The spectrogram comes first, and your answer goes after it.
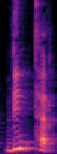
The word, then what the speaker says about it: Winter: Again, we say the R. Winter. We pronounce it. Winter. Winter. Not Winter, like in German.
